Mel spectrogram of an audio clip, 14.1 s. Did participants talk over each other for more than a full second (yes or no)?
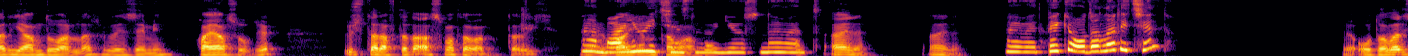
yes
